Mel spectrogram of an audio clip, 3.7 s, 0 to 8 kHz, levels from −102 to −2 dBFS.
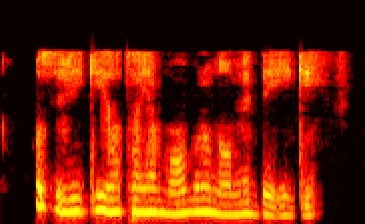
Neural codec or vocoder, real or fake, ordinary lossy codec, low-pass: none; real; AAC, 16 kbps; 7.2 kHz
